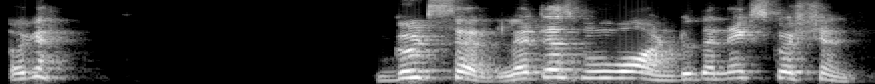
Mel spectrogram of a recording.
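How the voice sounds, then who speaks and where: A man's voice: high voice, lively intonation, a little slow, a bit bright. Man teaching maths online. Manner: explanatory, checking in with students by questions. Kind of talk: live online lesson, working through problems aloud. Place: indoor room, live online class.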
